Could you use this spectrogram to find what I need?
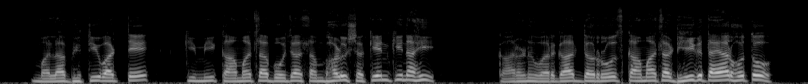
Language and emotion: Marathi, fearful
